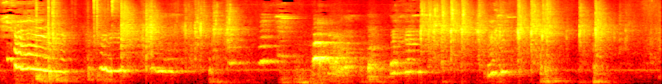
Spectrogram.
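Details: Left alone in a Berlin home during lockdown, English Cocker Spaniel Luna whines and yips from separation anxiety: a string of falling whimpers, short high yelps and one sharp squeal, with a steady hum beneath.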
